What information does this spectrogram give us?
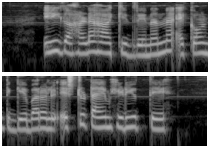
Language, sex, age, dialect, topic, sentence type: Kannada, female, 18-24, Coastal/Dakshin, banking, question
